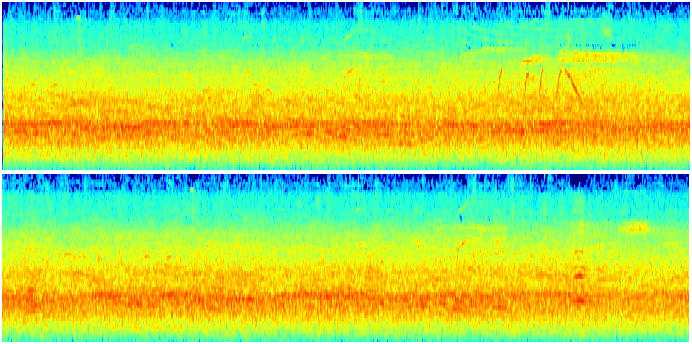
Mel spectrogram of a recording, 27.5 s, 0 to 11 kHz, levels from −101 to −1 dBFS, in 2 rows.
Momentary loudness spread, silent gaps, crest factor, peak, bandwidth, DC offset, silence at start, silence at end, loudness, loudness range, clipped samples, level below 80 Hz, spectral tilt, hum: 3 LU; none; 14 dB; -4 dBFS; 11 kHz; under 0.1%; 0 s; 0 s; -18 LUFS; 2 LU; under 0.1%; -60 dBFS; -3 dB/octave; none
